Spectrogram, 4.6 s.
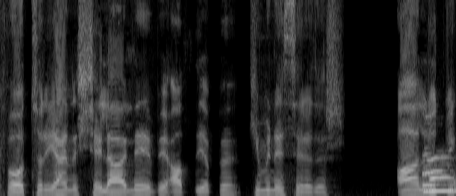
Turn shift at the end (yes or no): no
